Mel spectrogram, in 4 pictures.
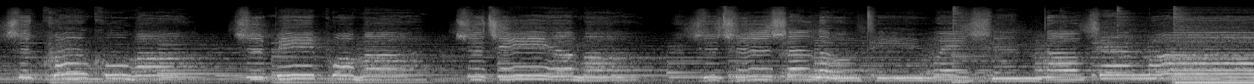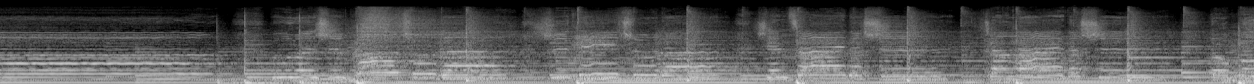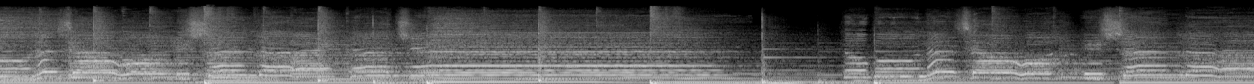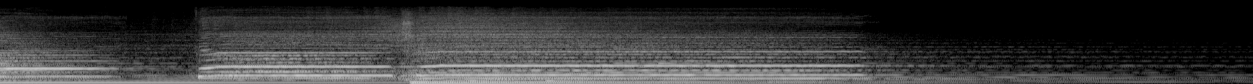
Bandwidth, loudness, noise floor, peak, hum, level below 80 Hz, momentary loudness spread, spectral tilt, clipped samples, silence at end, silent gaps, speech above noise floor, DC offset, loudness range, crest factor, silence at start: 16 kHz; -17 LUFS; -49 dBFS; 0 dBFS; none; -28 dBFS; 8 LU; -5 dB/octave; under 0.1%; 2.05 s; none; 30 dB; under 0.1%; 5 LU; 16 dB; 0 s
